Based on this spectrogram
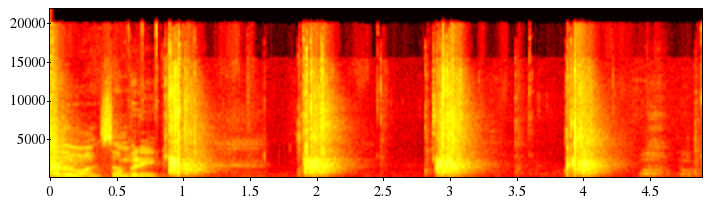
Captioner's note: clapping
